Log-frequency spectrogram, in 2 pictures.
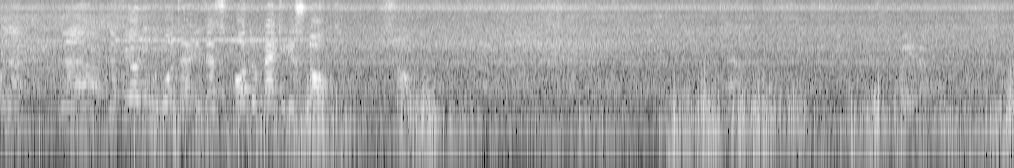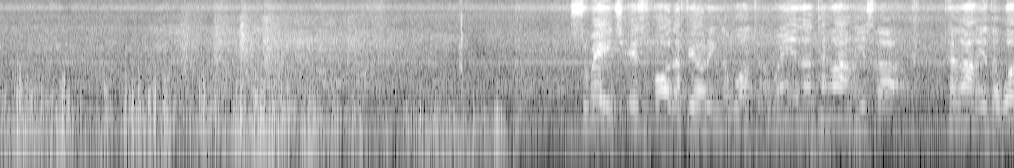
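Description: A middle-aged man speaks close by, calmly explaining.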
